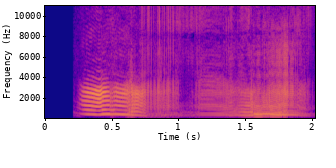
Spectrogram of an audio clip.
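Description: One long, pitched fart sound lasting a little under two seconds: it starts loud with a falling pitch, dips quieter in the middle, then wavers back up before cutting off.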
